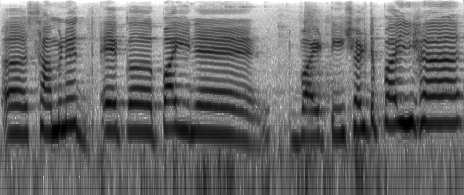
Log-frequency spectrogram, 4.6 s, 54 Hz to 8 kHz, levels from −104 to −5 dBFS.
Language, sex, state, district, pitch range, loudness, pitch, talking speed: Punjabi, male, Punjab, Kapurthala, 255-315 Hz, -14 LUFS, 275 Hz, 130 wpm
